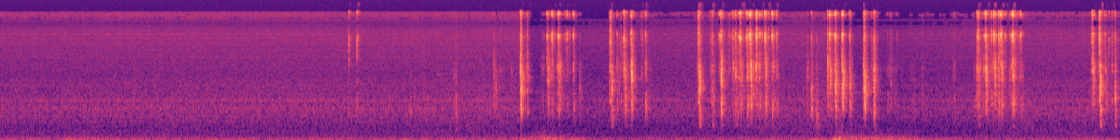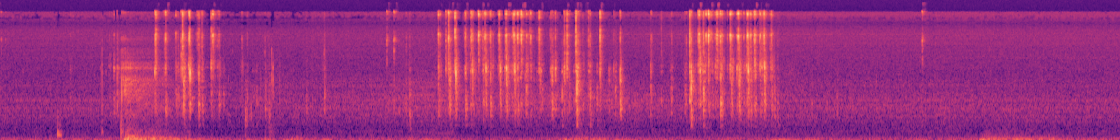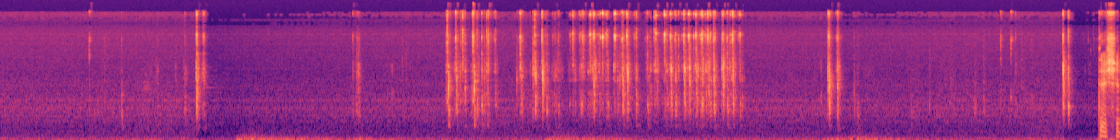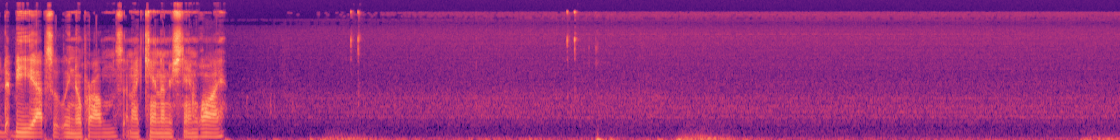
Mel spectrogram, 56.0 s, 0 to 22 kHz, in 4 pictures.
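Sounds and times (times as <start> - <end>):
typing on computer keyboard: 6.1 - 11.2, 12.2 - 12.8, 13.6 - 14.1, 15.3 - 17.5, 18.8 - 23.8, 30.2 - 30.6, 33.6 - 37.4, 38.3 - 38.6, 40.2 - 41.5.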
